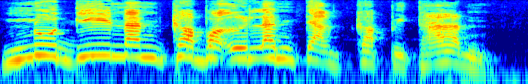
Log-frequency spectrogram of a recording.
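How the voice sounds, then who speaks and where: A woman with an Ilocano Filipino accent acting an excitable, nosy village woman in a radio comedy-drama. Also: sits high, normal speed, full character voice. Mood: nosy, prodding.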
